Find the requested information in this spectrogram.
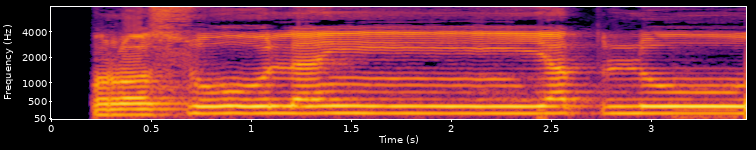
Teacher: اس لام کو یا کے ساتھ ملائیں گے، یا کے اوپر تشدید بھی ہے اور زبر بھی ہے، تو لام کو یا کے ساتھ ملا کر پڑھیں گے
